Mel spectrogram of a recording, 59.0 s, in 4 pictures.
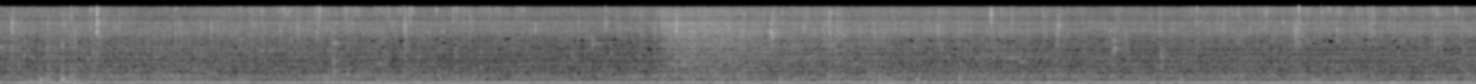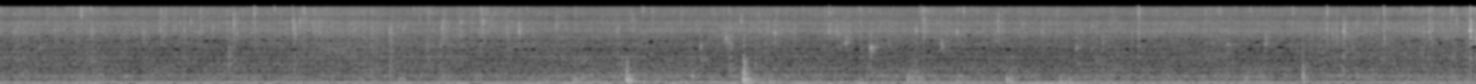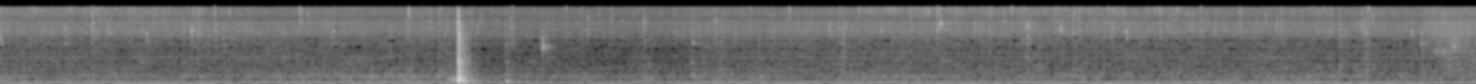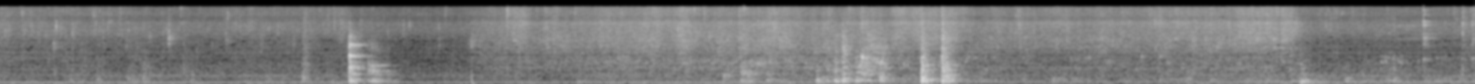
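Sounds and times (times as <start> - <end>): meat sizzling in oil: 0.0 - 59.0.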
